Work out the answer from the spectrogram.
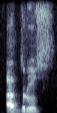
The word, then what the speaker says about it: Adrus: So would that be pronounced Adrus? Yep, that's correct. Adrus.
